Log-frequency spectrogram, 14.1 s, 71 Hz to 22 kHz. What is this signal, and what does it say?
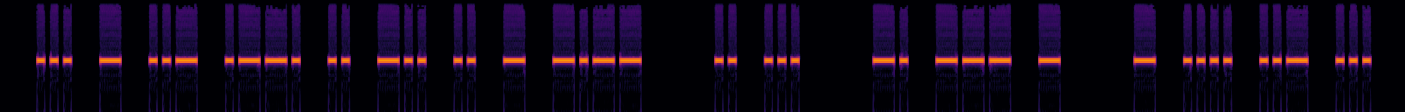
Morse code, heard as a keyed tone, about 18 wpm, spaced as for 15 wpm, 1000 Hz. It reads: STUPIDITY IS NOT THUS
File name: qotdfiles / 15wpm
